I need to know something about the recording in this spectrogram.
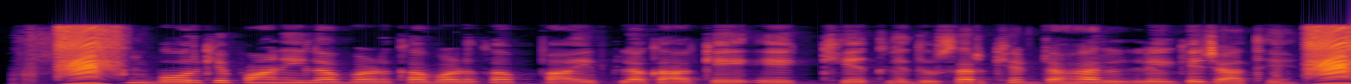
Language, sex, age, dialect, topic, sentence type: Chhattisgarhi, female, 18-24, Western/Budati/Khatahi, agriculture, statement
